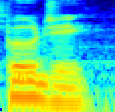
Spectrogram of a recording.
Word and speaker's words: bougie: So to pronounce it properly, actually to call it boogie is not right. It's bougie.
